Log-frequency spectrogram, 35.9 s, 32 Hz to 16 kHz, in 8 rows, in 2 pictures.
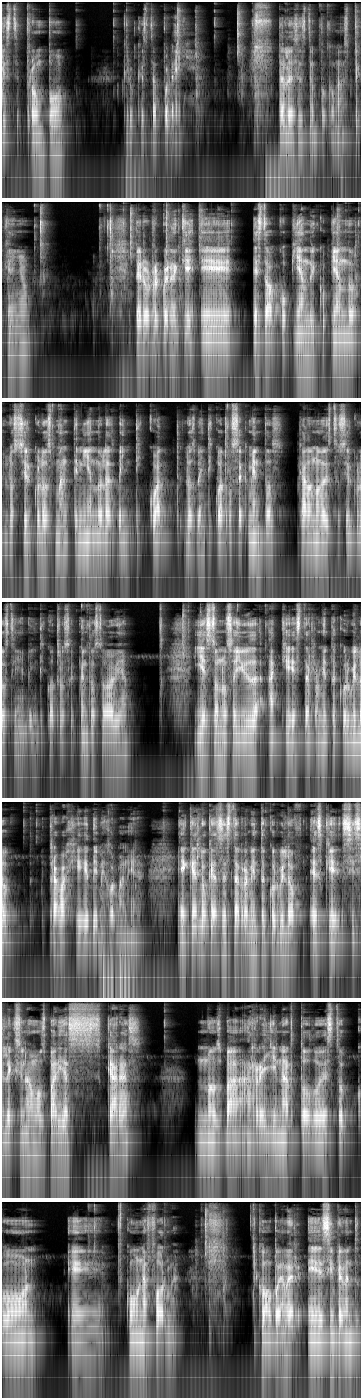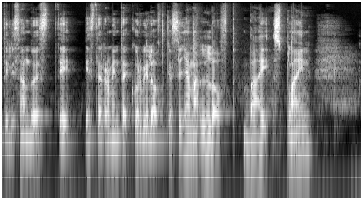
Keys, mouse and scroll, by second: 0.0 space, 0.2 middle click, 0.9 middle click, 1.4 middle click, 1.8 middle click, 3.3 middle click, 4.0 click, 4.4 s, 4.9-6.0 ctrl+drag, 6.5 space, 8.8 shift+middle click, 9.6 click, 11.8 click, 14.5 click, 14.6 Up, 15.8 shift+click, 16.5 click, 17.2 middle click, 18.2 click, 18.5 `, 20.0 middle click, 20.9 shift+click, 22.5 Up, 23.6 middle click, 24.5 middle click, 28.8 click, 29.3 middle click.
